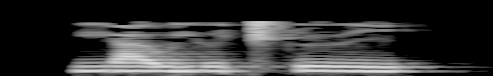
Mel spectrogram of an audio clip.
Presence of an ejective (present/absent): present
